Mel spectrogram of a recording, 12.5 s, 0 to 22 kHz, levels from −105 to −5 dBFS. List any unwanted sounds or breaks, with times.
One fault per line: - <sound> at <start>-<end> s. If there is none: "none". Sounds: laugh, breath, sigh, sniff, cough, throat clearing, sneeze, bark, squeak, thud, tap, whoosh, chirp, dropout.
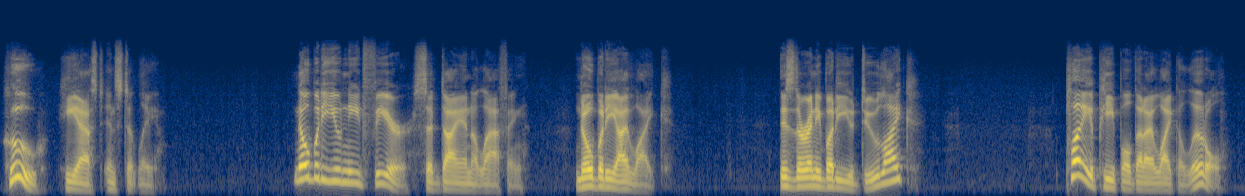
none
